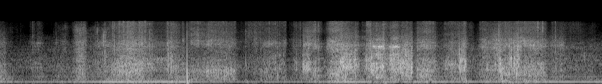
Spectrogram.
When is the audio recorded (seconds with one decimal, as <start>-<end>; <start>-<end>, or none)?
0.5-1.1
